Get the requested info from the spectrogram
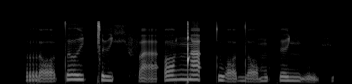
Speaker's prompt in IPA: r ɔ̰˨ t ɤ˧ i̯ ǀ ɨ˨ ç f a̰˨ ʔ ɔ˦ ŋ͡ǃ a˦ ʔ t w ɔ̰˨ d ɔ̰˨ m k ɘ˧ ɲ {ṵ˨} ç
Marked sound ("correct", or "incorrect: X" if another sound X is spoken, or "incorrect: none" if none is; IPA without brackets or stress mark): correct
